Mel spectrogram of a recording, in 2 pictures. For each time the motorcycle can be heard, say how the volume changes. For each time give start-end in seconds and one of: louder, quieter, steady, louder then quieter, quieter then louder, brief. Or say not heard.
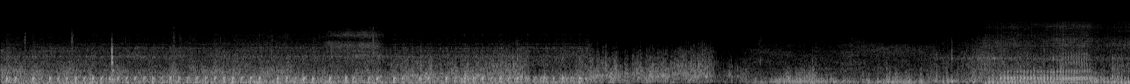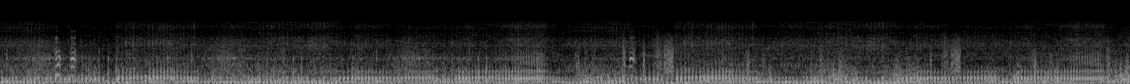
0.0-6.0 steady
9.8-22.5 steady.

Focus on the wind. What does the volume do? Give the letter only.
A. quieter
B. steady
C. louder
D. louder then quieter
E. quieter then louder
B.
